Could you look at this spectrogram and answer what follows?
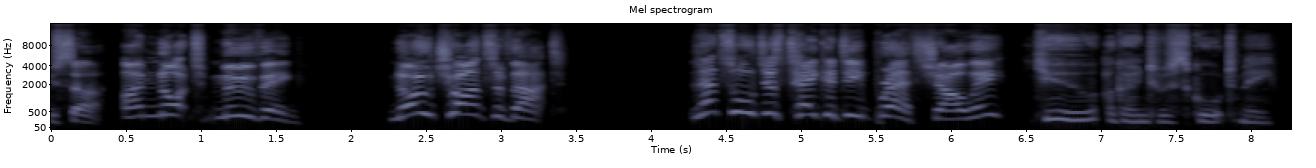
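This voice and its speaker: Woman acting as young Victorian assassin heroine, English accent, slightly high voice, composed, determined, commanding, video game dialogue, close dry sound. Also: no room sound, natural voice. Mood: cool, discreet, then alarmed, placating, then assertive, investigating. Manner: crisp, composed, politely commanding.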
